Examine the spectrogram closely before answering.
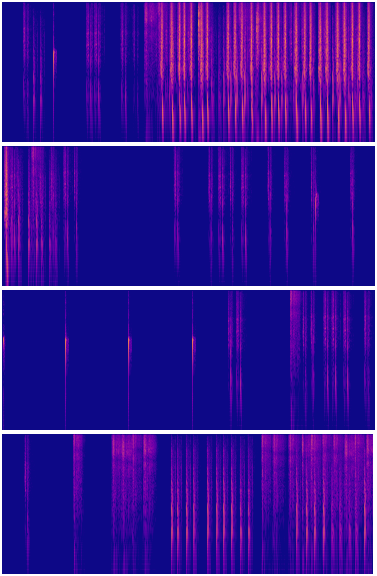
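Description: Footsteps patter quickly.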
